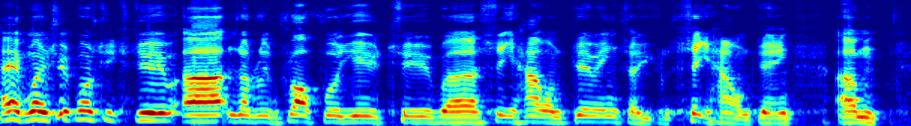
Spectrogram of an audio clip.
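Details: Adult man one week after partial glossectomy with selective neck dissection for right-sided tongue cancer, tongue still swollen; articulation disorder with difficulty on certain words, especially the 's' sound.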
